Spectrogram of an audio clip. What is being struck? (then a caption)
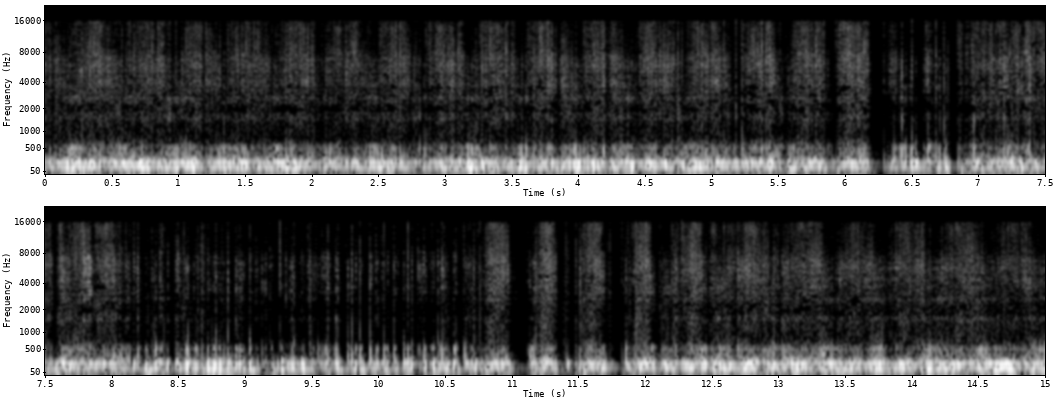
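Steel wire-mesh microphone grille. Long pink glitter nails scrape fast across a hollow, rounded steel wire-mesh microphone head, making a dense, continuous rumbling scratch heavy in low tones with a gritty crackle. The scraping runs almost without pause, dropping out briefly a couple of times before resuming at full strength.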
